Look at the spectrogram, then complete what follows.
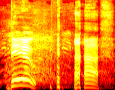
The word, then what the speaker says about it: Butte: By the time I was younger, Butte, Montana, we would actually call it Butt, Montana.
